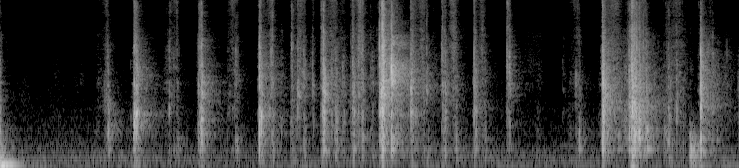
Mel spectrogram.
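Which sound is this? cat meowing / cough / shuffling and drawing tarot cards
shuffling and drawing tarot cards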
